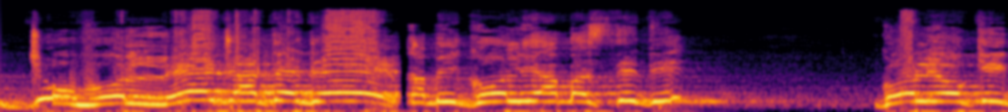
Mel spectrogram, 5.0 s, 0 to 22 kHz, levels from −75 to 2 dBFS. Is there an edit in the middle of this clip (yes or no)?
yes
